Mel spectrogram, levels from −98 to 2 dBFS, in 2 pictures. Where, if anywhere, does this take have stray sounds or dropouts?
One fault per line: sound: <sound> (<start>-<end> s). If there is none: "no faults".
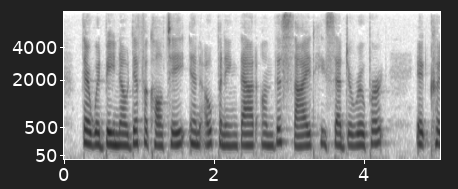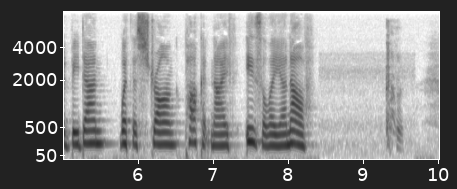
sound: cough (9.3-9.6 s)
